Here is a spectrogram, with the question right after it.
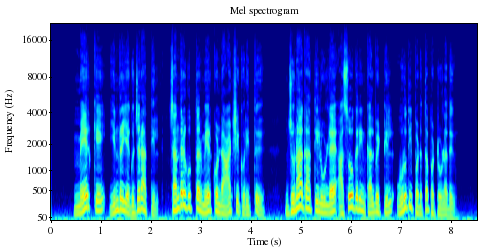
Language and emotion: Tamil, neutral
